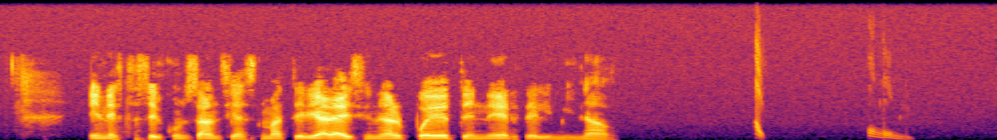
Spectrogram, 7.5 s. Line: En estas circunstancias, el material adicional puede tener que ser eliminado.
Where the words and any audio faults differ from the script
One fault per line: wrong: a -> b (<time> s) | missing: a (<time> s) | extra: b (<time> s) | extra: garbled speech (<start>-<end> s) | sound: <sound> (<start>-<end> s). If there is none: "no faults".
missing: el (1.9 s)
missing: que ser (3.9 s)
sound: chirp (5.7-5.8 s)
sound: chirp (6.5-6.9 s)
